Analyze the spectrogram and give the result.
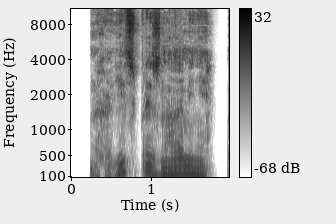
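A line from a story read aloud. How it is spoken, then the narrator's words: Sighing reply. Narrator (Russian): вздохнув, ответил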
